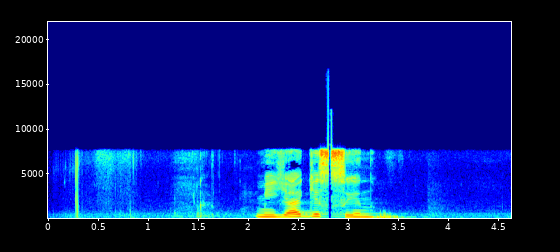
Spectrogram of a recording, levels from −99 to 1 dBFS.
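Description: Separately encoded pieces of this speech clip were joined without trimming the encoder's start delay and end padding, leaving a gap at a join of encoded pieces: a 34 ms silence from 2.80 to 2.84 s, smeared at its edges, before the speech resumes where it stopped.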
